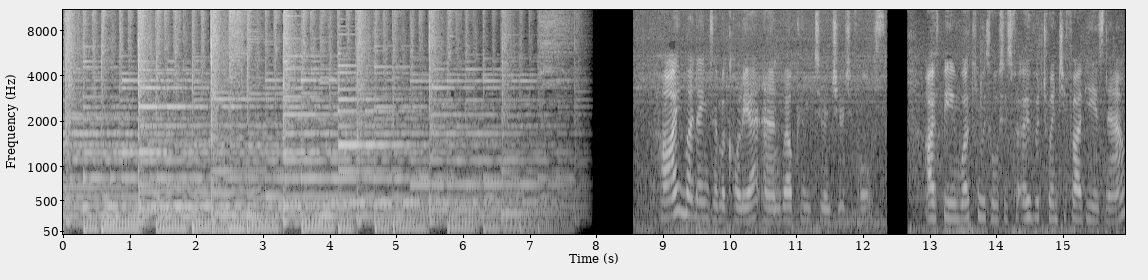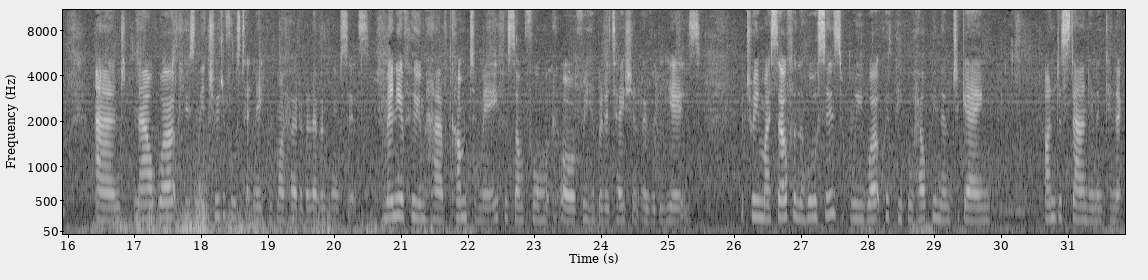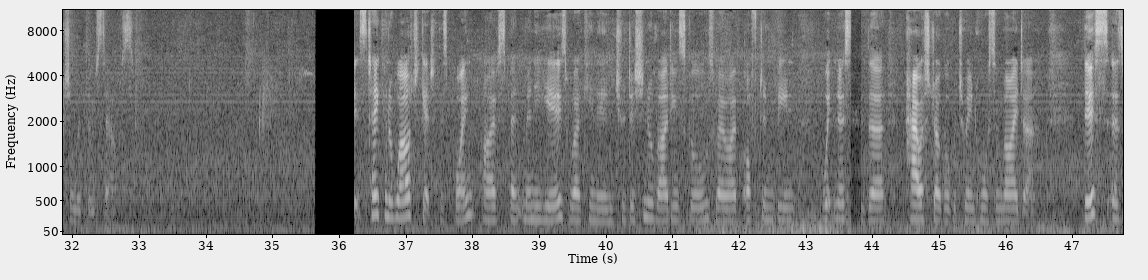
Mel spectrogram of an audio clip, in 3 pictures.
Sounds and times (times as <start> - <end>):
Music: 0.0 - 8.0
Speech: 8.9 - 12.4, 13.0 - 25.5, 26.1 - 29.8, 30.7 - 32.9, 36.2 - 46.5, 47.2 - 47.7.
